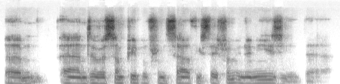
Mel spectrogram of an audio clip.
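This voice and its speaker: A man's voice: fairly low pitch, fairly even intonation, brisk, dark tone, slightly rough. A middle-aged man whose first language is Dutch, speaking on a panel discussion with blunt, emphatic opinions.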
